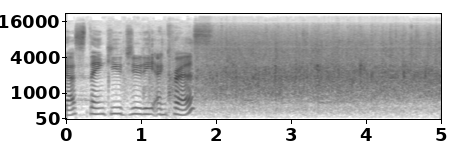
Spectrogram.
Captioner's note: audience applauds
